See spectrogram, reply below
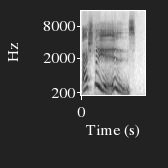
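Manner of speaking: sincere, earnest, proud, no joke in it. Retelling a father's reply about old cars, imitating a proud reply. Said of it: "he said it in, like, an actual, like, proud thing".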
